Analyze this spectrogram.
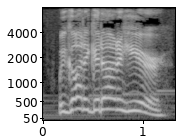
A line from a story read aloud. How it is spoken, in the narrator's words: a deep voice bellowed from the balcony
